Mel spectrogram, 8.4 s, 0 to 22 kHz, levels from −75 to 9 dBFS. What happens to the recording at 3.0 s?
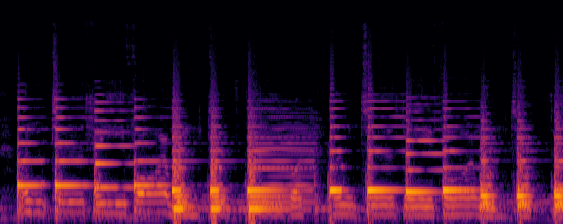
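Hard clipping is present at 3.0 s, as throughout: the signal is driven about 9 dB past its limit, so roughly 2% of samples are flattened, adding a crackly edge on peaks.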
